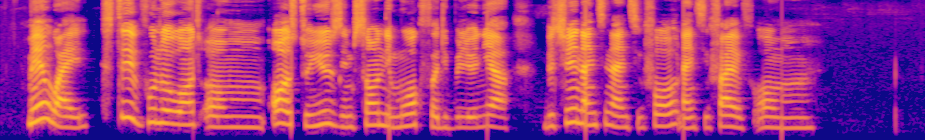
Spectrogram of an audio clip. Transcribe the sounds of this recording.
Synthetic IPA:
mĩnwaɪlstivhunowɔ̃ntmɔstujuzhĩmsɔ̃nĩmwɔkfɔdibilionia | bitʰwĩnːãɪ̃ntĩnːãj̃ntifɔnãɪ̃ntifaɪv̥ɔm

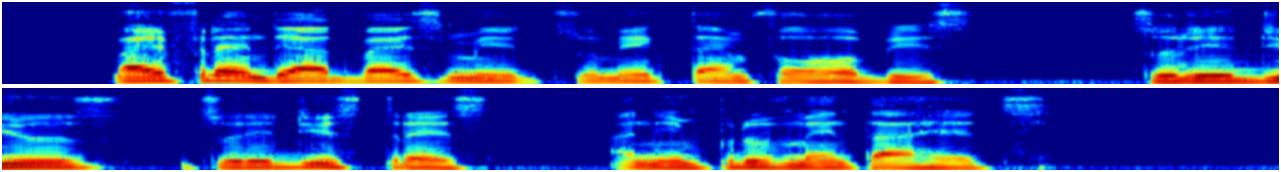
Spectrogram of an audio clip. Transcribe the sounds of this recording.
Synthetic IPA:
maɪfɾɛ̃ndeadvaɪsmitʰumek̚tãɪ̃mfɔhɔbis | tuɹidjustɾɛs | ãnĩmpɾuvmɛ̃ntalɦɛt

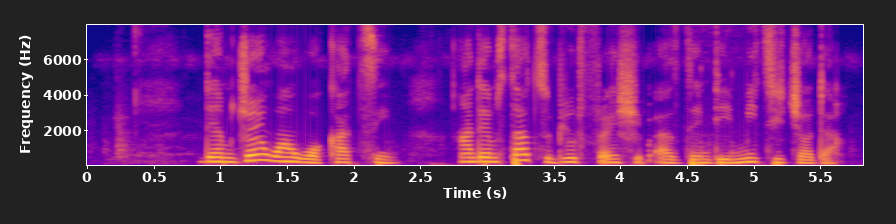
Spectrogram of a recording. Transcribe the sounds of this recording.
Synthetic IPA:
dɛ̃md͡ʒɔ̃ɪ̃nwãnwɔkʰatʰĩm | ãndɛ̃mstatʰːubilˠd̥fɹɛ̃ndʃipa̰sdɛ̃mdemitit͡ʃɔda

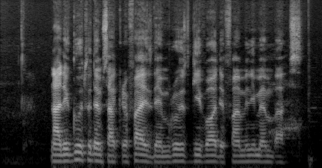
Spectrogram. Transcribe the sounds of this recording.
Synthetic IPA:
nadiɡutʰudɛ̃msakɹifaɪsdɛ̃mɹusɡivɔldəfamilimɛ̃mbəs

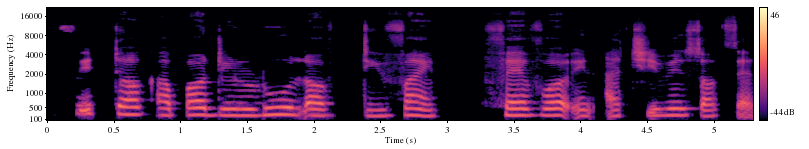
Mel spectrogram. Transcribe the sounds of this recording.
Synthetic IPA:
fitɔkʰabaʊt̚dəɹulɔfd̥ivãɪ̃n | fevɔʔĩna̰t͡ʃivĩŋsɔksɛ̰s

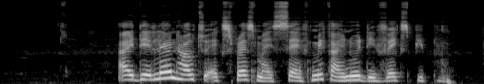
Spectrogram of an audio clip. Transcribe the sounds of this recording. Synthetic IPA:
ʔaɪdelɛ̃nɦaʊtʰuɛkspɹɛsmaɪsɛlfmekaɪnodevɛkspipʰə

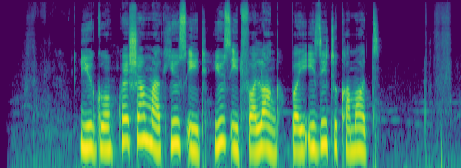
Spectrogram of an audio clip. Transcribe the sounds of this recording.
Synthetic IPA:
juɡokʰwɛsʃɔ̃nmakʰjuzitjuzitfɔlɔ̃ŋbɔiʔizitʰukʰɔmɔt

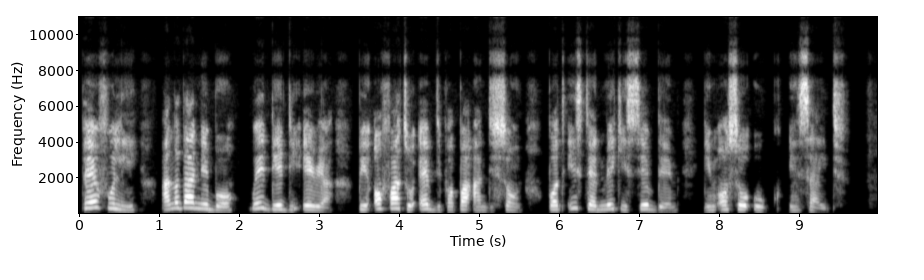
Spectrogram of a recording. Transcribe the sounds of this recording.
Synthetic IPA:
pẽnfuli | ʔanɔðanebɔ | wedediʔeɹiab̥ĩʔɔfad̚toʔɛp̚dipʰapaʔãndisɔ̃n | b̥ɔtĩnstɛd̚mekisevdɛ̃m | ĩmʔɔlsoʔukĩnsaɪd̥

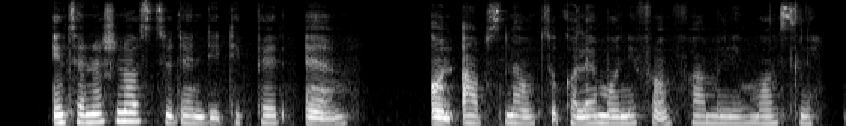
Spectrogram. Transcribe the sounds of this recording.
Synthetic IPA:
ĩntanaʃɔnalstʰjudɛ̃ndedipɛ̃dɛm | ɔ̃napsnaʊtʰukʰɔlɛmɔnifɹɔ̃mfamlimɔ̃nsli

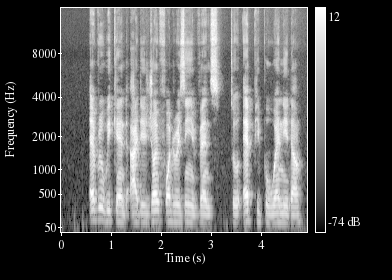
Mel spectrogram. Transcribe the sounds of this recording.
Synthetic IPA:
ɛvɹiwikɛ̃ndaɪded͡ʒɔ̃ɪ̃nfɔdɹizĩivɛ̃nts | tʰuɛpʰːipəlˠwɛnidãn

